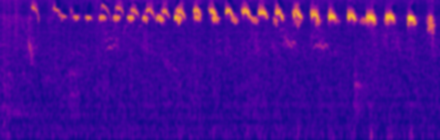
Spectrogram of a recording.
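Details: Sooty chat chick at its nest, begging as it hears its mother bringing food: thin, very high notes repeated about three to four times a second, growing steadily louder and more insistent.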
